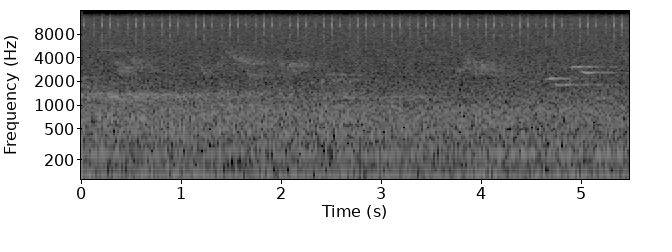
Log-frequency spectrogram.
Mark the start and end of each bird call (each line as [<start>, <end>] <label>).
[0.00, 1.26] Canada Goose (Branta canadensis)
[0.00, 5.48] Red-eyed Vireo (Vireo olivaceus)
[4.56, 5.36] Wood Thrush (Hylocichla mustelina)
